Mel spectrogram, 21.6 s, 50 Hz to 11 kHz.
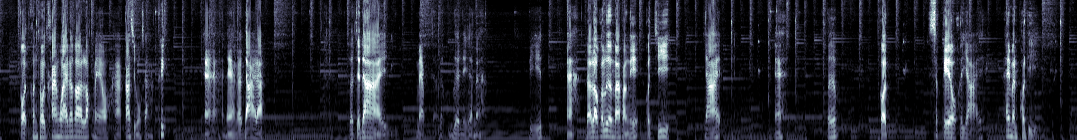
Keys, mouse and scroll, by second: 3.2 ctrl+click, 6.3-7.5 drag, 8.8 shift+middle click, 10.4 middle click, 13.1 g, 15.7 click, 16.1 shift+middle click, 19.0 s.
